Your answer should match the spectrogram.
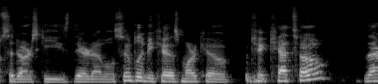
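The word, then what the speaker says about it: Checchetto: I will never stop Zdarsky's Daredevil simply because Marco Kiketo. Is that right? Am I doing that right? Right, Kato. What is the pronunciation we're going with today? Jess, how would you pronounce that gentleman's name? Chicheto.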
